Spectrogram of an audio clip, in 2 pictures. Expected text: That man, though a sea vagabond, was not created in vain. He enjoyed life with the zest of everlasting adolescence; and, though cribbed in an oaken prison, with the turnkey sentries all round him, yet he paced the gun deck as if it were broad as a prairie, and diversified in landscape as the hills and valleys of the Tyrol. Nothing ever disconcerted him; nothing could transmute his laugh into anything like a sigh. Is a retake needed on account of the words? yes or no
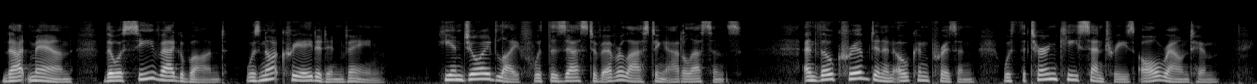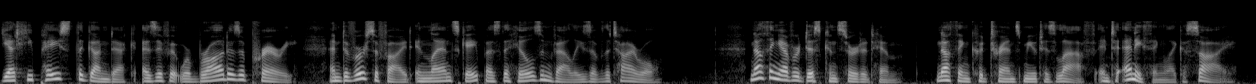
no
